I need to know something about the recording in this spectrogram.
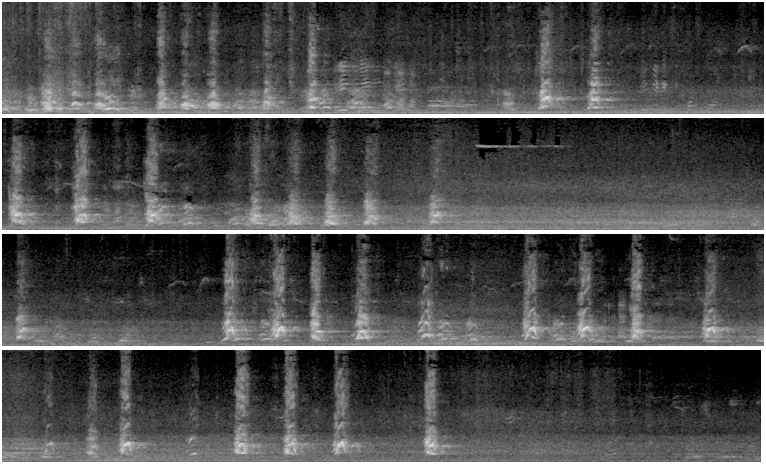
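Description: Dogs barking repeatedly in runs of short barks, roughly two or three a second, with a quieter pause around the middle.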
